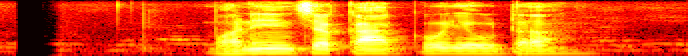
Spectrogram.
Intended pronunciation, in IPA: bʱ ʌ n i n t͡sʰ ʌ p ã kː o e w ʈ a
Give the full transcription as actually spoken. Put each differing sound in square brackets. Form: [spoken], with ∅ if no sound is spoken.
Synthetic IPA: bʱ ʌ n i n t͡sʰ ʌ [k] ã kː o e w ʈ a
